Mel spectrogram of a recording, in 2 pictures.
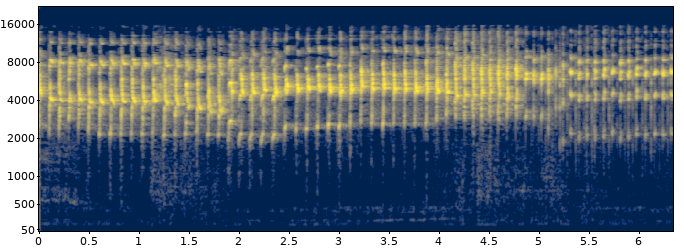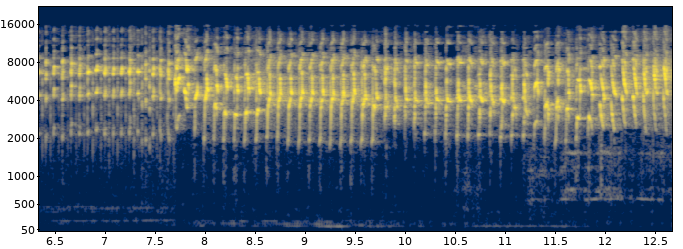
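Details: Lovebird, a fighter-type bird, giving a long ngekek trill meant to provoke rival birds into singing: dense rapid chattering ticks repeated about three times per second, high and continuous, with a brief softer dip midway before resuming at full strength.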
